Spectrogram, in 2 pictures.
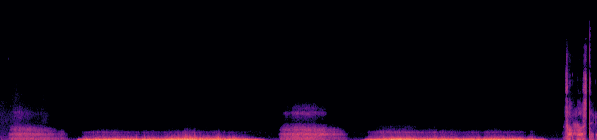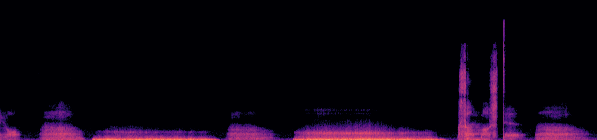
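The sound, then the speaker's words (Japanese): Long, breathy blows of air cool a hot piece of ear before tasting: four sustained puffs of about three seconds each, separated by shorter breaths and a few sharp clicks. “まずは、熱いお耳を、ふうふうして、冷まさなきゃ。”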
